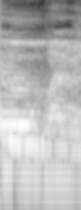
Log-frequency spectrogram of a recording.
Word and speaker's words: Lululemon: sure lul lemon Lululemon some people pronounce it Lon I say Lululemon from Vancouver yeah but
